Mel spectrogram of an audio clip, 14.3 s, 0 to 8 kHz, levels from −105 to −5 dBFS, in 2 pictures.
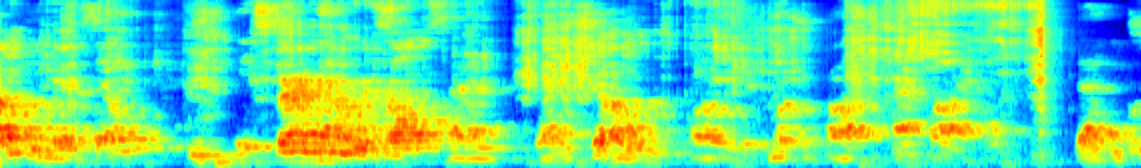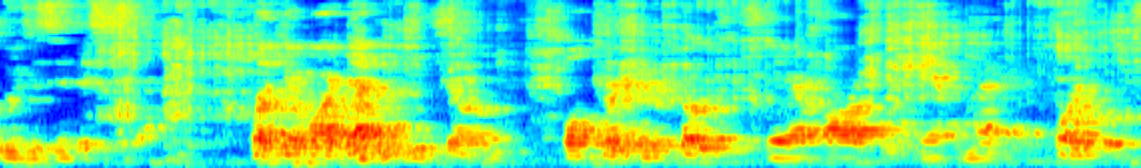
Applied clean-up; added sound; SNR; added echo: classical method WPE with log-MMSE.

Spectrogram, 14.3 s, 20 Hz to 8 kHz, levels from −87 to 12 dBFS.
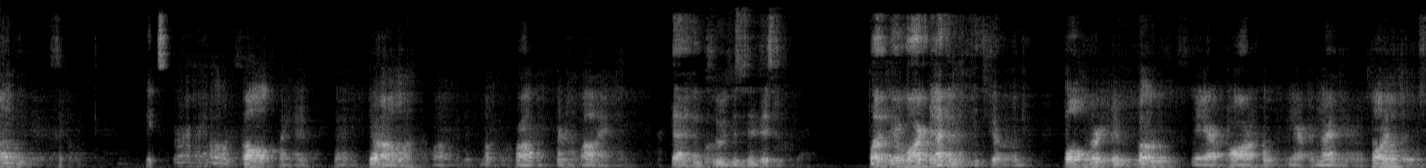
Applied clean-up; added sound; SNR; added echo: neural mask model DeepFilterNet 3.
